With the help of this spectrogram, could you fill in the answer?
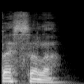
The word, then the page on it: bestseller: British English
